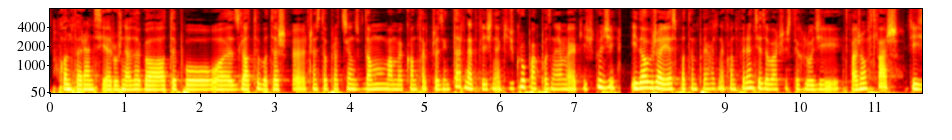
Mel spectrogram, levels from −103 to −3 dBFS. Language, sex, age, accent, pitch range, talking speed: Polish, female, 20-39, native, 170-210 Hz, 180 wpm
